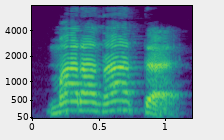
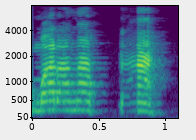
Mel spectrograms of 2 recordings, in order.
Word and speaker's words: Maranata: Jesus Eu amo Jesus Maranata como dizem os protestantes e evangélicos com a tônica na penúltima sílaba ou Maranata como dizem os católicos com a tônica na última sílaba não importa somos todos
